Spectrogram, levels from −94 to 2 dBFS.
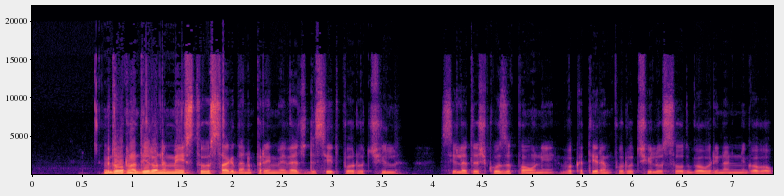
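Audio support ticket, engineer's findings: Microphone overload, 0.75 to 1.3 s: harsh, crackling edge on the loudest syllables, peaks flattened. Likely cause: mic input gain set too high, driving the converter about 6 dB past its limit and clipping around 7% of samples.

Microphone volume stepped down, 0.84 s and 1.83 s: abrupt level drops, about 2 dB then about 6 dB, the second just before "dan prejme več". Likely cause: call software's automatic gain control reacting to the clipping and cutting device input gain in single steps.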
